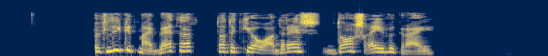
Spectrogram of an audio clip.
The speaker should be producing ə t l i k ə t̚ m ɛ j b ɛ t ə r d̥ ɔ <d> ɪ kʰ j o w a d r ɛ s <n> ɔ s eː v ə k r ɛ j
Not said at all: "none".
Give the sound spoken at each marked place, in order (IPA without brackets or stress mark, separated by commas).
t, d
